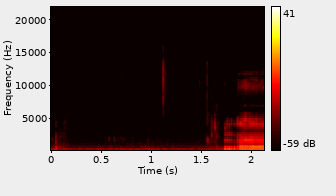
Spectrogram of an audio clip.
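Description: Near silence with room tone, a faint single click about a second in, then a hesitant "uh" near the end.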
